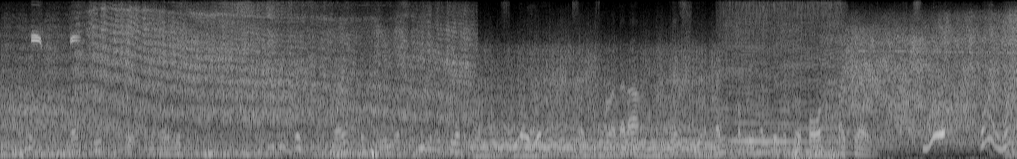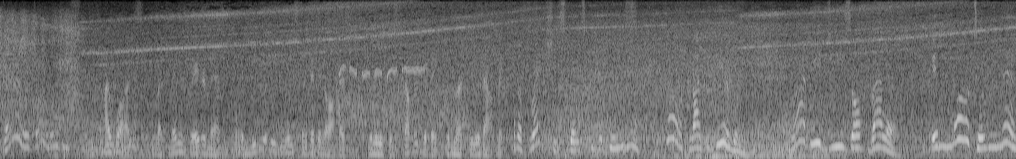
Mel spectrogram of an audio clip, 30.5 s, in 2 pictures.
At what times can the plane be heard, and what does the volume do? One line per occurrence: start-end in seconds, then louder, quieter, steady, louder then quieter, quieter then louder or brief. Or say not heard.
0.0-30.4 steady.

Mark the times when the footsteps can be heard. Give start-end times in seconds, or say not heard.
not heard.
